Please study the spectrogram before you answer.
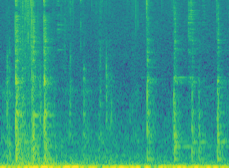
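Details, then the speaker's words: Bicycle rear wheel makes irregular dry metallic clicks and clanks in small clusters as it turns; the cassette cogs have loosened and the cassette moves on the hub, fixed by tightening with a cassette lockring tool. "it'll be sort of a metallic clank or a rattle and and you can it's usually accompanied by sloppy shifting because what's going on is the cassette cogs have loosened up they're not tight anymore"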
